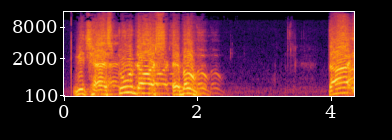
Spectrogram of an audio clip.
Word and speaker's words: ت: Ta is pronounced by joining the tip of tongue and the root of two teeth of upper jaw, and should be read soft as ta, ta. To, to is wrong.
